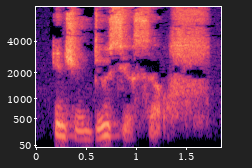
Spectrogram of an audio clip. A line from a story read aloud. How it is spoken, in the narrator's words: He said in a sexy voice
